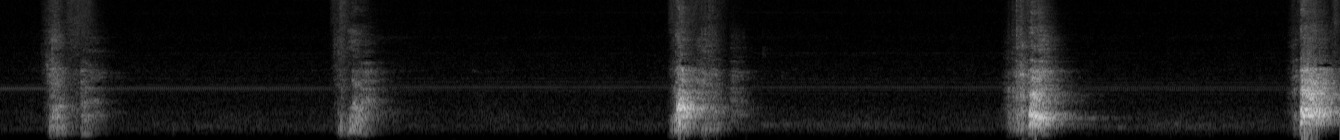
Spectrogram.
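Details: A Rottweiler in a friendly stand-off gives single deep, gruff barks, spaced roughly three seconds apart.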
